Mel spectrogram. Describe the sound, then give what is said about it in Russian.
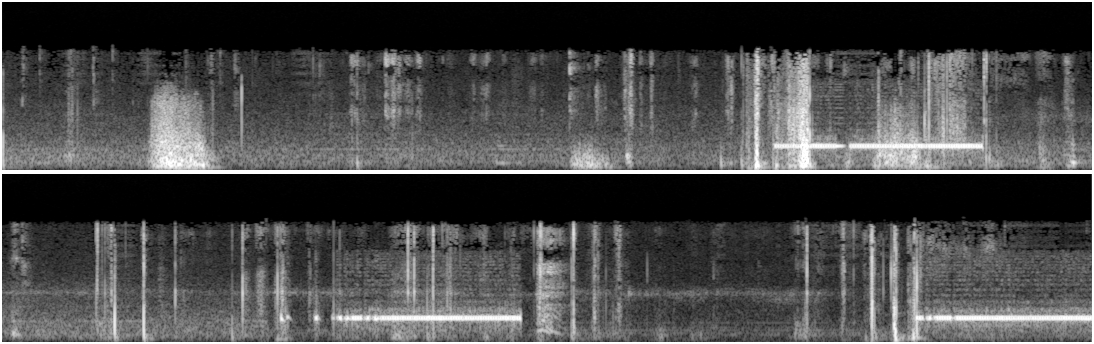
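Telephone dialing with a steady dial tone that comes back in a few long stretches, broken up by scattered clicks and short keypad beeps. Fairly faint overall. “Набирай”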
